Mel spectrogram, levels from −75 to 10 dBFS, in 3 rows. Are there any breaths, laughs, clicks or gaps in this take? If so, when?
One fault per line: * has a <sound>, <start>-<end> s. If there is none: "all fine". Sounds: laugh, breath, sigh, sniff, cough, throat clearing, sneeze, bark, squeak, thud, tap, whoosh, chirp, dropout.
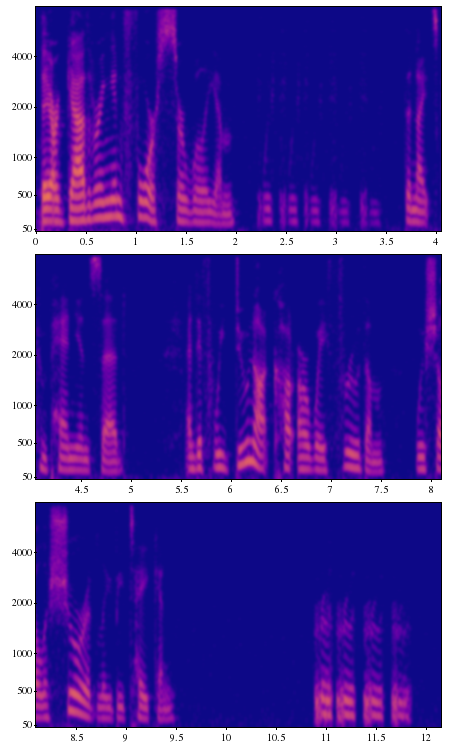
* has a laugh, 2.2-3.5 s
* has a laugh, 10.9-11.9 s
